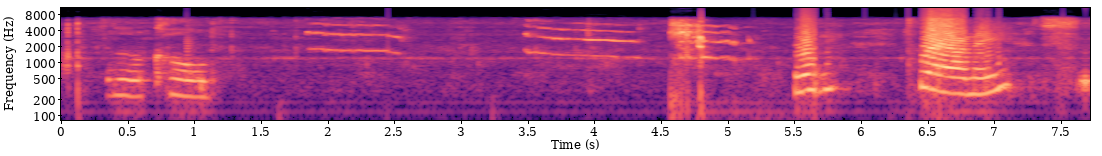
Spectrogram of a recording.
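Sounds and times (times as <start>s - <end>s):
speech: 0.4s - 1.3s, 5.5s - 5.9s, 6.6s - 7.7s
kitten meowing: 1.8s - 2.8s, 3.5s - 5.3s.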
